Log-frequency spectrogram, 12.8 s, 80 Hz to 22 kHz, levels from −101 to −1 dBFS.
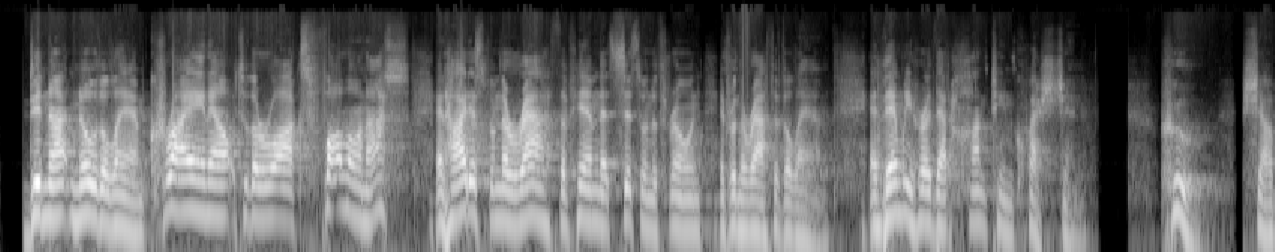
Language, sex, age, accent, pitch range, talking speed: English, male, 50-69, American, 115-145 Hz, 200 wpm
